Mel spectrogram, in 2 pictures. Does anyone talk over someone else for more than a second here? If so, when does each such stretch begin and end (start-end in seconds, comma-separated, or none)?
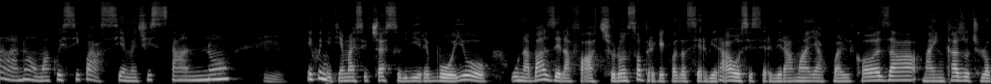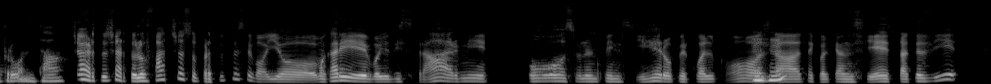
none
